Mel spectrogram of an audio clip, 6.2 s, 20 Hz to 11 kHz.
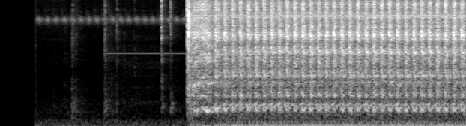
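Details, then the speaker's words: A 1993 Toyota Land Cruiser 80 Series cranks evenly at about three pulses a second but never fires. There is no spark at the ignition coil lead. "Well, no, we don't have any spark at all. So, yes, it is in fact an ignition problem and we still don't have a spark here."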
